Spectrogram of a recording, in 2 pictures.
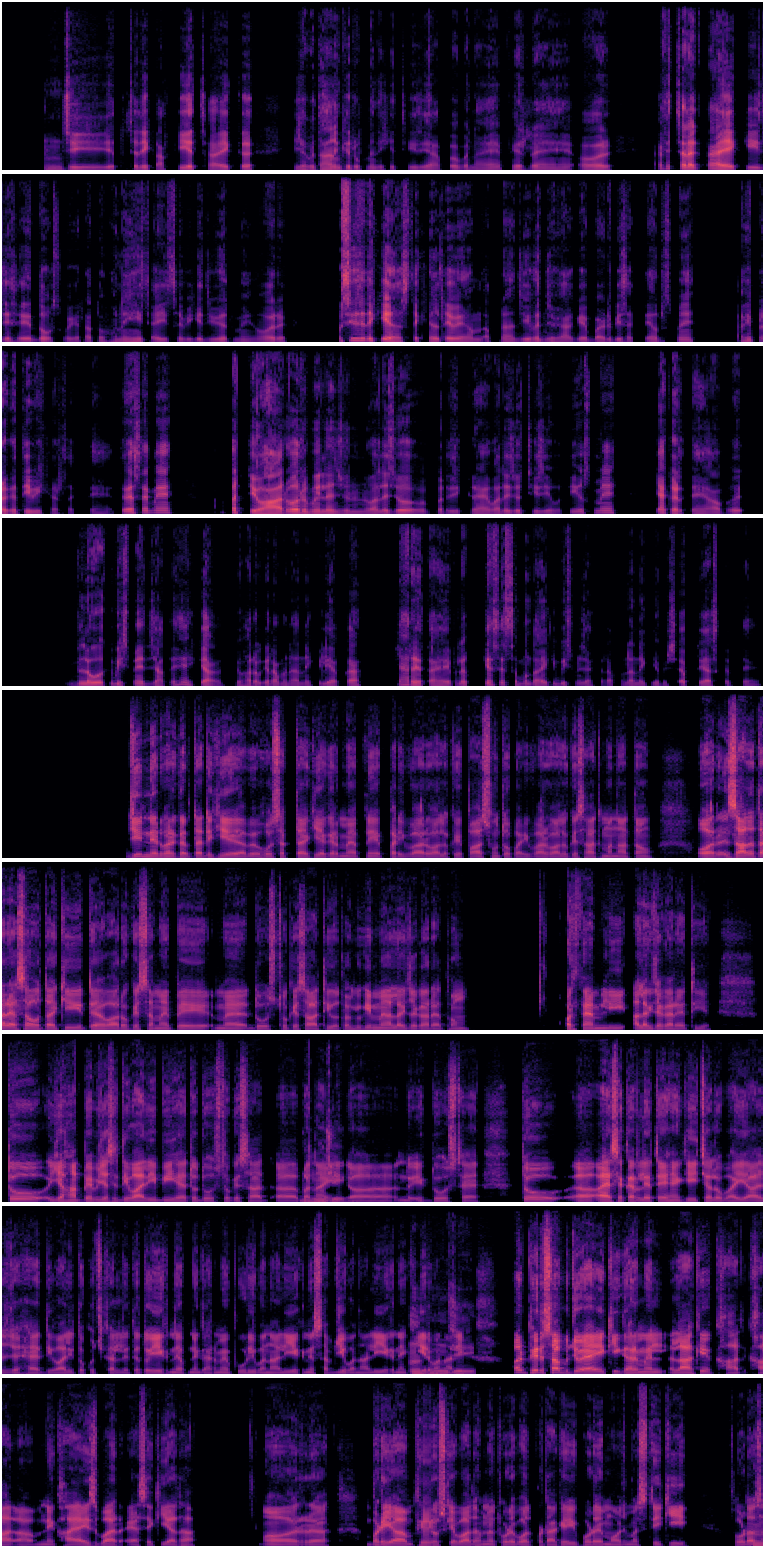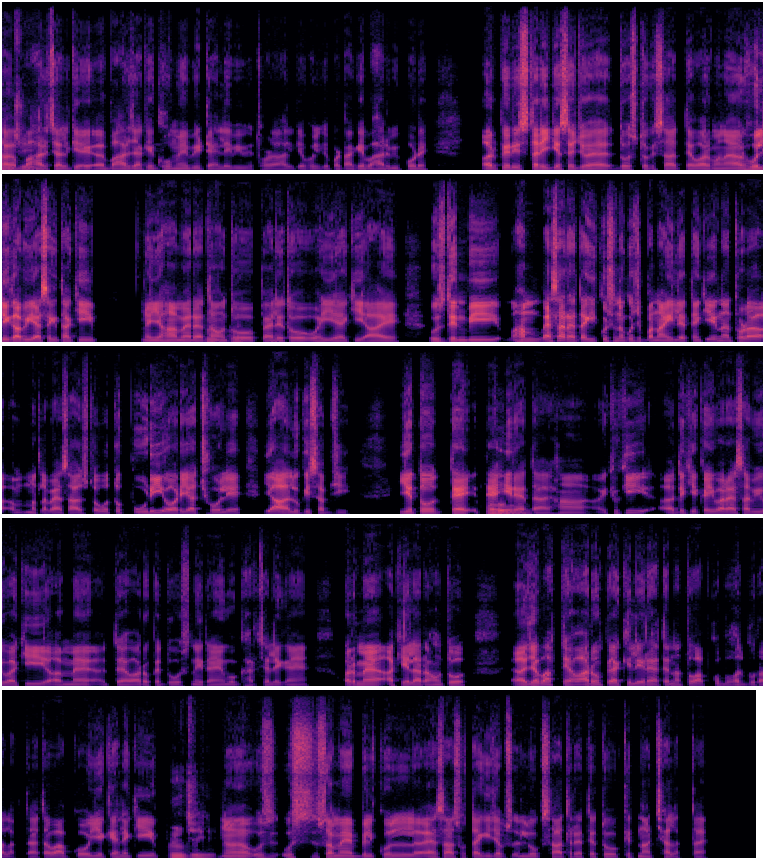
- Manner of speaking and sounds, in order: lip smack; in English: "फ़ैमिली"
- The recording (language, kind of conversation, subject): Hindi, podcast, तुम रोज़ प्रेरित कैसे रहते हो?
